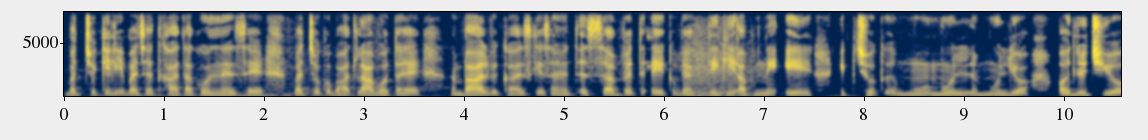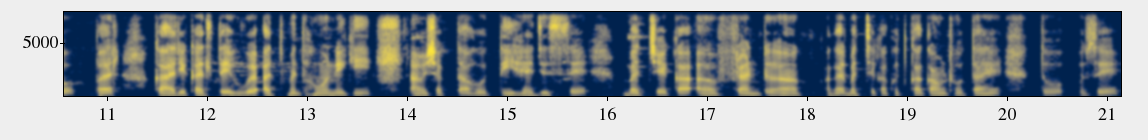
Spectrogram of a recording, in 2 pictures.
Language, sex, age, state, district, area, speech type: Hindi, female, 18-30, Madhya Pradesh, Seoni, urban, spontaneous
